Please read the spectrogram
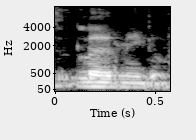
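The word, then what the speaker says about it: Liamuiga: Is that how you pronounce it? You said Liamuga before. Yeah, I was thinking of the Pokemon. What? It's Liamuga, but right.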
